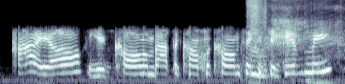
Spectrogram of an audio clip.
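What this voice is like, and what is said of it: Put-on accent. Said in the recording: “try to sway us with the old accent, is it? ... Because I like the accent.”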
